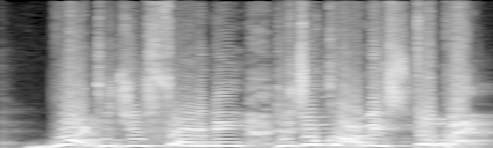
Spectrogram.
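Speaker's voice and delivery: high-pitched mock-furious accusation; put-on, sputtering indignant demand; retold spitting rage. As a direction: imitate an official flying off the handle. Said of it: "And he's spitting".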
